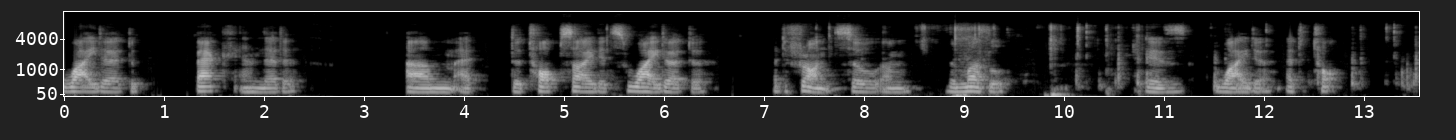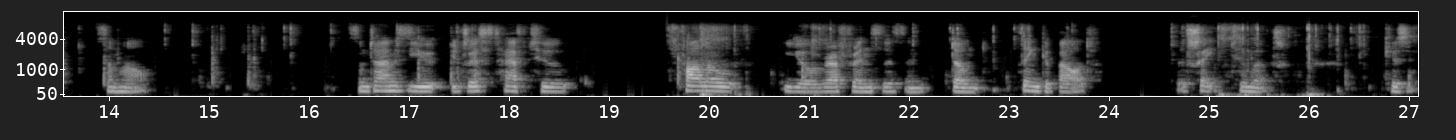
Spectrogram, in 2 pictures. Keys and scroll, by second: 9.1 3, 20.1 1, 25.3 3.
